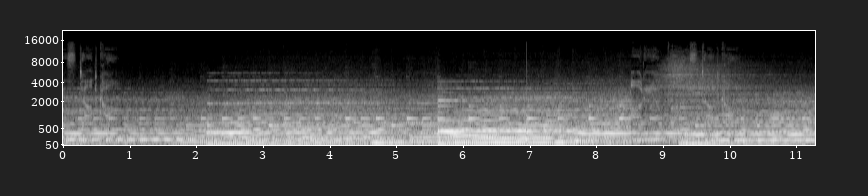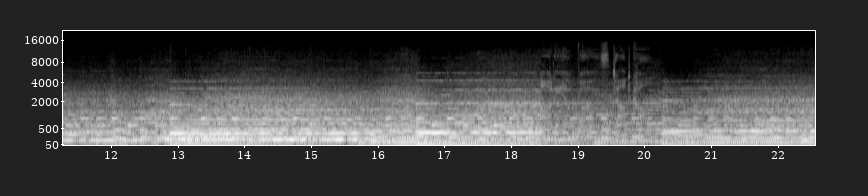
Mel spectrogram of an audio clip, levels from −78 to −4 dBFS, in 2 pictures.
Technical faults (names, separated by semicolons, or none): damaged data in a compressed stream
